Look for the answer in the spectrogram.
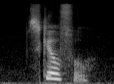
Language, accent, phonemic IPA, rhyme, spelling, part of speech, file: English, US, /ˈskɪlfəl/, -ɪlfəl, skilful, adjective, En-us-skilful.ogg
- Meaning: Commonwealth and Irish form standard spelling of skillful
